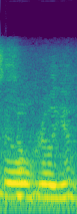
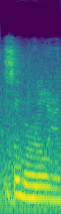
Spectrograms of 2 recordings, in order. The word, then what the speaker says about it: Silmarillion: The video game depiction of how do you pronounce it? It's Silmarillion. Silmarillion, there you go.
